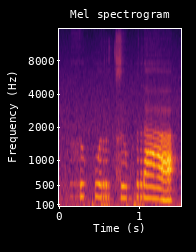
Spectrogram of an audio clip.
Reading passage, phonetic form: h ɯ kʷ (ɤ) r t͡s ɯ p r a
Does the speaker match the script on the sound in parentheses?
yes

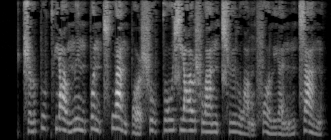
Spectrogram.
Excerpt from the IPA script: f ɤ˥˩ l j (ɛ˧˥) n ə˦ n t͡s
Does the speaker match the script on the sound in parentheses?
no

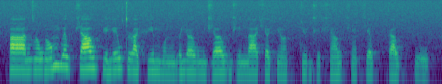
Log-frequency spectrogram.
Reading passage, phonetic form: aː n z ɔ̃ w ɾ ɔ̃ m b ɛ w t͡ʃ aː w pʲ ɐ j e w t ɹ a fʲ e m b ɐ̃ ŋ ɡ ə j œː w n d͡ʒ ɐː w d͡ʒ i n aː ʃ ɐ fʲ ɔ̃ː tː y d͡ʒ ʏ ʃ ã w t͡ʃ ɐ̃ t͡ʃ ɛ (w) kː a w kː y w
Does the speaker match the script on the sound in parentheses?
yes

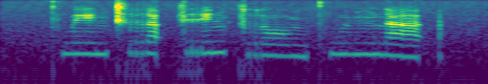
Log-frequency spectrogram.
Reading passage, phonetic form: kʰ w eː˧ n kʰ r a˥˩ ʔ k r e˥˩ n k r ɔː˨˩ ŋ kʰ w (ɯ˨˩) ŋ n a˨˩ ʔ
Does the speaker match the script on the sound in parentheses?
no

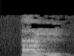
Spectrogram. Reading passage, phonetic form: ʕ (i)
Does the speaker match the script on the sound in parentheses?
yes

